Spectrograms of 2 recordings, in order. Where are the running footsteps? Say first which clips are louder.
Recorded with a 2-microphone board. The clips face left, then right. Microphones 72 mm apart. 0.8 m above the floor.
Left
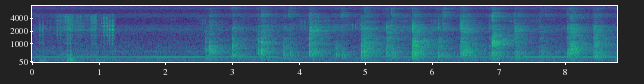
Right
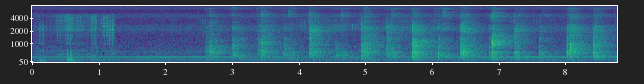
Even; 50° left (ahead or behind), 2.0 m; by 8.6 s 50° right (ahead or behind), 1.9 m.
